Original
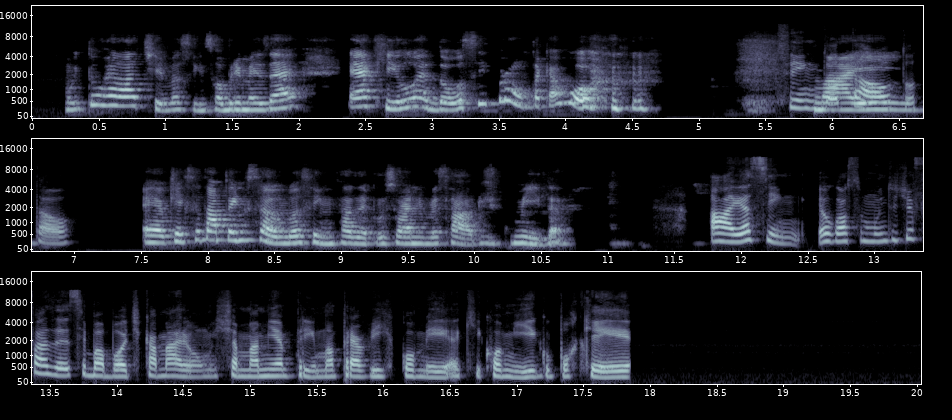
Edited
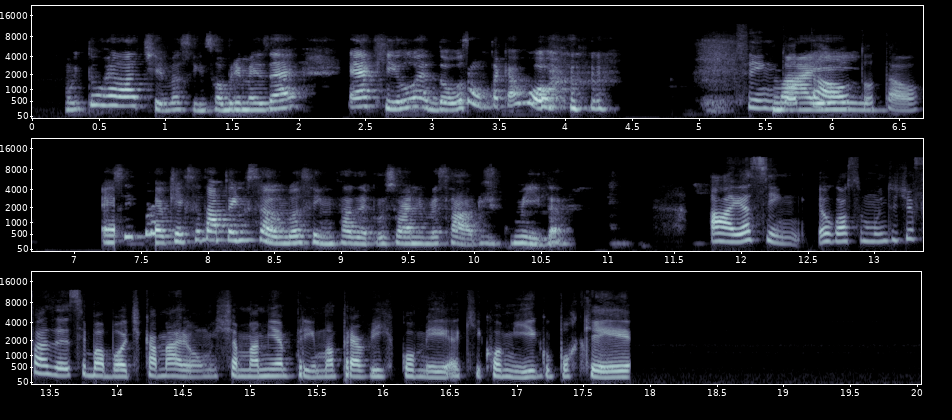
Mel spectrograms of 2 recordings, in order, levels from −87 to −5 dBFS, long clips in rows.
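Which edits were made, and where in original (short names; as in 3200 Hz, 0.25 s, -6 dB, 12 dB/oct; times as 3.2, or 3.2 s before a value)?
3.27–3.58 move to 7.61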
